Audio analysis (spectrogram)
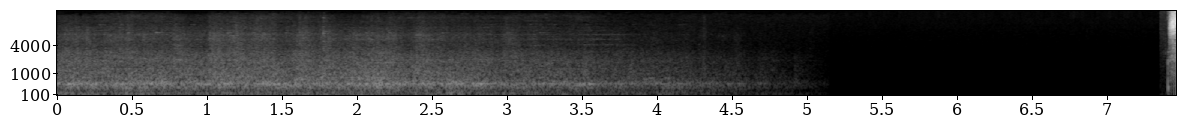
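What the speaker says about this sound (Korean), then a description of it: "지금 마천행 열차가 들어오고 있습니다." Rumbling subway train arriving at a Seoul metro station on a Macheon-bound line, a steady heavy roar that fades away over several seconds into silence.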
